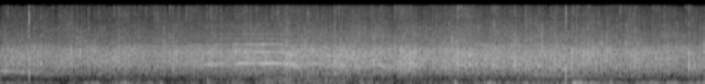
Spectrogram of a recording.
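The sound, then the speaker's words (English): A church audience of a couple hundred people applauds during a service. Dense, steady clapping holds at an even level for nearly five seconds. “if you guys who are here, if you would you put your hands together? Welcome in our online audience.”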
